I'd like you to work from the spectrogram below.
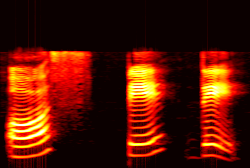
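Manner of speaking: three isolated beats, "os", "P", "D", with pauses between; split into syllables. Shown as a demonstration. Teacher showing pupils three different sounds, syllable by syllable. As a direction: sound it out slowly, one syllable at a time. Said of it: "são três sons diferenciados".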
